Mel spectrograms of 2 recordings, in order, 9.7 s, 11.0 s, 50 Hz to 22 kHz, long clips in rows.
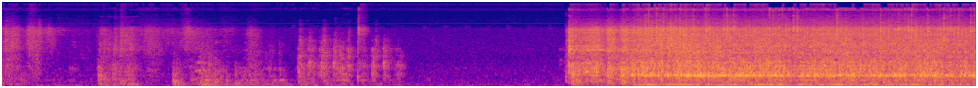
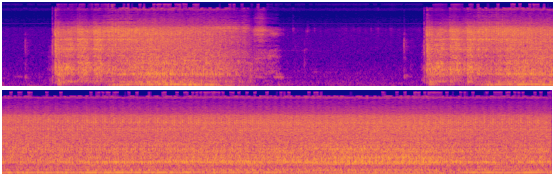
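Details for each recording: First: Lada Niva 21213 idling after the engine began rattling while driving, oil warning light off: fast metallic timing-chain rattle; owner suspected the chain limiter, found a broken chain damper and tensioner at its limit. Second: Lada Niva 21213 after replacing a broken timing chain damper that caused chain rattling: engine catches, stumbles and dies after two seconds, restarts, then settles into a steady, even idle with no knocks or rattles.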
